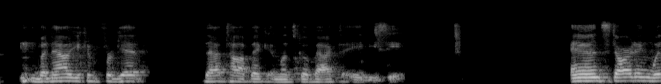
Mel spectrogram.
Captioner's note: cough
